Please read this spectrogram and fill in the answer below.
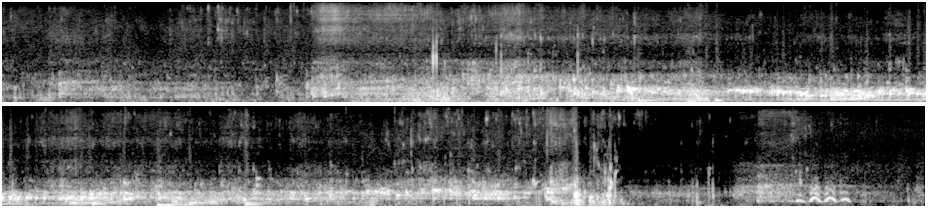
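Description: Muffled underwater gurgling and bubbling as a snorkeler swims and breathes out. A wavering low tone runs through the middle for several seconds, and there is a sharp knock near the end.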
